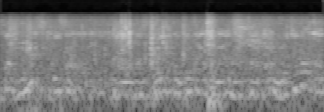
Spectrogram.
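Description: Indistinct voice talking in the background, with a few light knocks about midway.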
